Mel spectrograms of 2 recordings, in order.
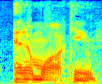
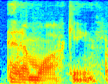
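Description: Both takes have the same delivery.

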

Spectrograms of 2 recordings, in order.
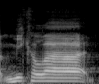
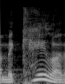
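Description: First: Michaela said as MEE-kuh-luh; mispronounced name. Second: Michaela said as muh-KAY-luh; corrected pronunciation. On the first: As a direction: say "Michaela" with MEE first and no "kay". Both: Real, not acted. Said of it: "that makes more sense".

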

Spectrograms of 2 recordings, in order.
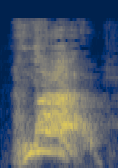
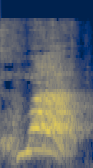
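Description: First: High whap, a second crack; whip crack sound. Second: Sharp shouted whap like a whip crack; whip crack sound. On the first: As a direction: snap it out again like a whip. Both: Pretend.

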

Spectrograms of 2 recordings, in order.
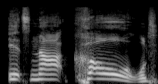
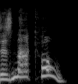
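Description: First: High, very slow, deliberate reply; matter-of-fact retort. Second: Much higher but softer repeat; high soft retort. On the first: Husband answering his wife about the jacket, slow and deliberate. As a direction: stretch each word out a lot higher, patiently. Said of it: "this is what I said". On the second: Husband repeating his point to his wife, high and soft. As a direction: float it up high and quietly. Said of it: "I said". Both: Retold or imitated.

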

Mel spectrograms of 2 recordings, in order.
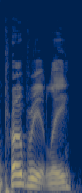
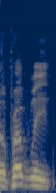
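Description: First: "appropriately" redone with every syllable sounded; careful retry. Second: "appropriately" stumbled over, middle syllables swallowed; tongue-tripped word. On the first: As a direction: say "appropriately" carefully after a slip, each syllable in place. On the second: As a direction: fumble "appropriately", slurring past the second r. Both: Real, not acted. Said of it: "that was easy for me to say".

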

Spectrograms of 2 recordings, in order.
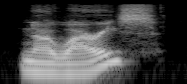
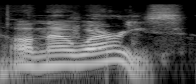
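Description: First: "No worries." rising up on "worries" like a question; question tone at the end. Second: A bright, much higher "Oh, no worries." falling off "worries"; casual Aussie. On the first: Teacher showing how Aussies say it, rising on worries. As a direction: ask "No worries." with the pitch lifting at the end. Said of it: "say it like it's a question". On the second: Teacher showing how to fit in, higher and breezy Australian. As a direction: toss it off lightly, pitched way up. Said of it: "there's a little question tone at the end". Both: Shown as a demonstration.

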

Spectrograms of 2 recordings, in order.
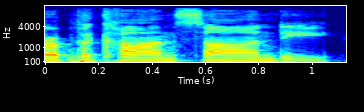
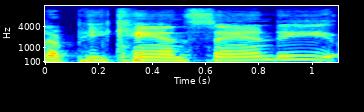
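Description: First: "pecan sandy" as puh-KAHN SAHN-dee; puh-KAHN pronunciation. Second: "pecan sandy" as PEE-can SAN-dee, short flat a's; PEE-can pronunciation. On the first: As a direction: open ah in both words of "pecan sandy". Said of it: "what are you gonna call". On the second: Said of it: "I got shamed once for saying pecans". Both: Shown as a demonstration.

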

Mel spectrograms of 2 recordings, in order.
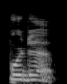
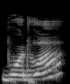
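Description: First: Bordeaux as "Bor-doe", settled; Bordeaux said right. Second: Bordeaux said like "Por-dwah", asking; Bordeaux said wrong. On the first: Co-host correcting herself, saying Bordeaux as "Bor-doe". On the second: Co-host testing the name, saying Bordeaux as "Por-dwah". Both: Shown as a demonstration.

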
